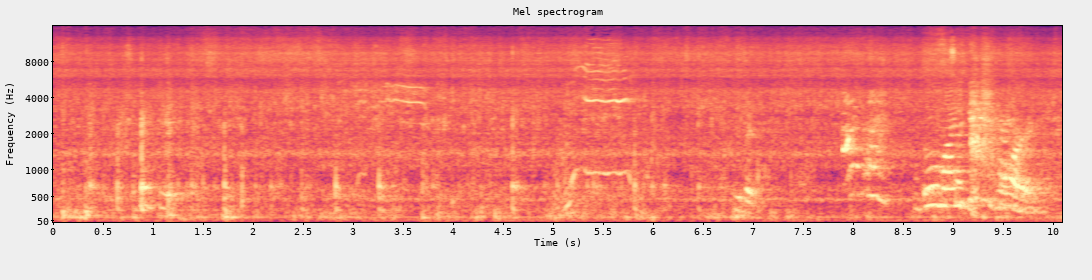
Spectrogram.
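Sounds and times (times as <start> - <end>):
spoon stirring slime in a bowl: 0.0 - 6.9.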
